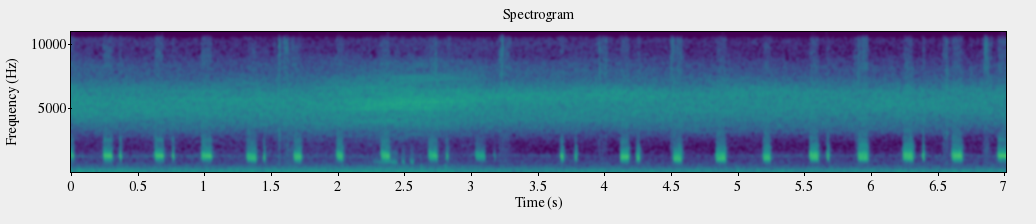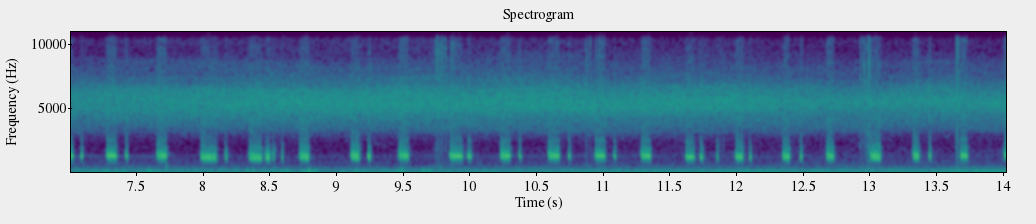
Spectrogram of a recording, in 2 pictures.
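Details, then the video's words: A Brood X periodical cicada near Princeton Junction, New Jersey, makes a steady high hiss with rapid, repeated buzzy pulses. "Brood X Cicada Sound and Video"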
